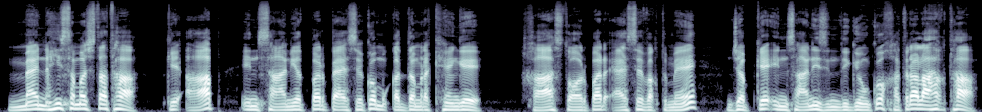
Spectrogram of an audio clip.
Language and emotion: Urdu, disgusted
